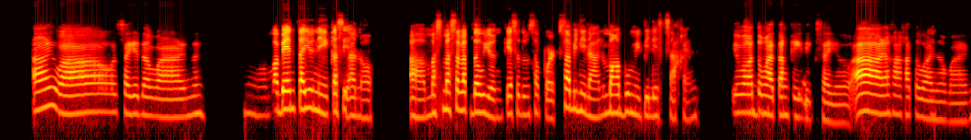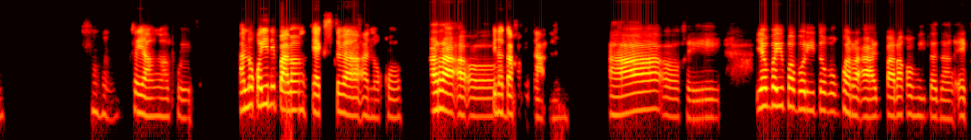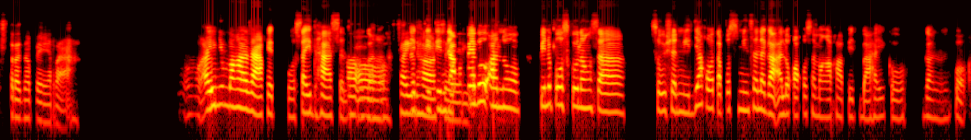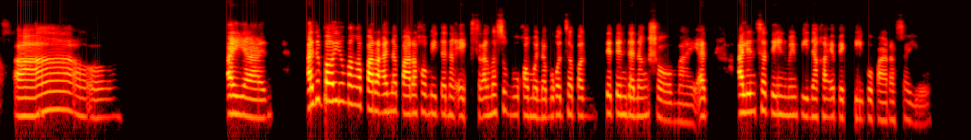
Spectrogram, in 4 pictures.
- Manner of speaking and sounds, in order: other background noise; chuckle; tapping; chuckle; drawn out: "Ah"; other noise; drawn out: "Ah"
- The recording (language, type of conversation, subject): Filipino, unstructured, Ano ang mga paborito mong paraan para kumita ng dagdag na pera?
